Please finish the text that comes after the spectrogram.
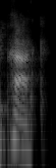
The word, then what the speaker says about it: Pech: understand conversions david yeah is it pronounced patcher peck oh definitely pack wow i think you're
